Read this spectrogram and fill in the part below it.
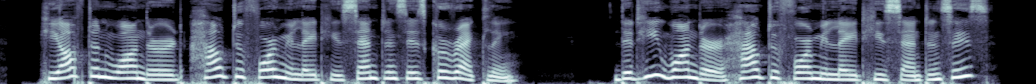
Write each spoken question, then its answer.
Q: Did he wonder how to formulate his sentences?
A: Yes, he wondered how to formulate his sentences.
